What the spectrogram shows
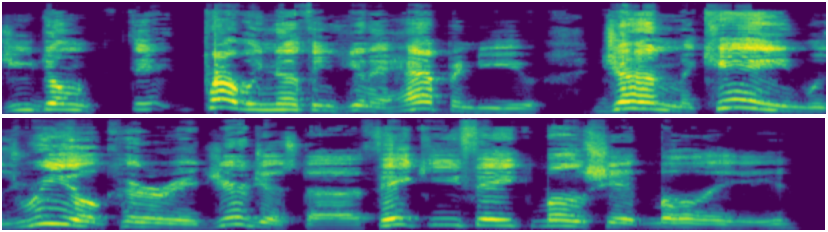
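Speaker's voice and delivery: cartoon dog voice with swooping, swinging pitch. Imitating a commentator he hates, voice drifting into Droopy the dog. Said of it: "my impression of people that I hate turns into Droopy the dog".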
